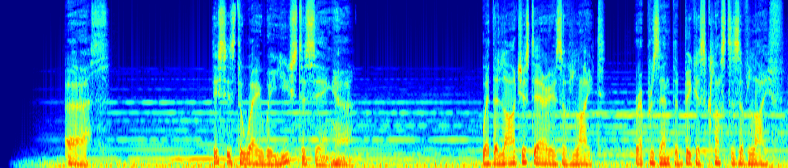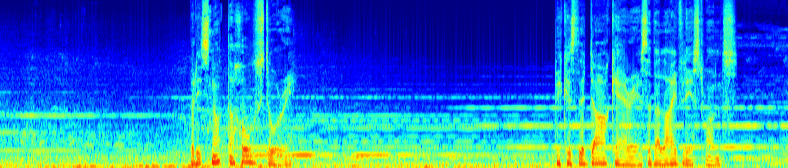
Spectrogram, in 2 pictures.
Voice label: Documentary voice reel; bestbritishvoiceover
